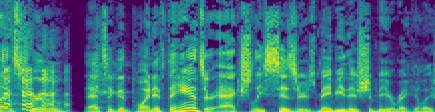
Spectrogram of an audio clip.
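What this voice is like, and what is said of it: Usual voice. Nothing is said of it.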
